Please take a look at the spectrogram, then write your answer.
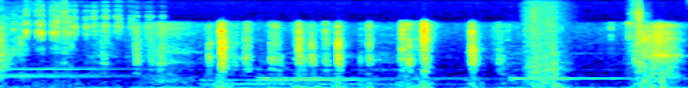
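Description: Rapid clicking while filling out idea groups in Europa Universalis IV, a dense, irregular run of sharp close clicks at keyboard-like speed, with no speech over them.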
